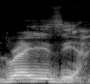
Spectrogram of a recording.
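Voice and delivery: "brazier" very slow and low, BRAAAY-zee-uh; correct pronunciation. Shown as a demonstration. Teacher drills the class, slow correct pronunciation. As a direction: draw out "brazier" with a buzzed z, falling. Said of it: "It's brazier".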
